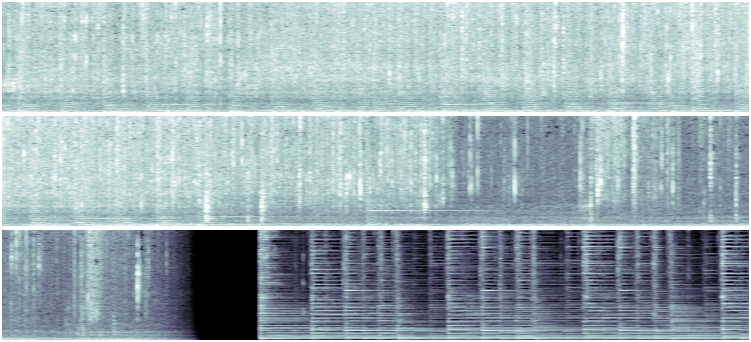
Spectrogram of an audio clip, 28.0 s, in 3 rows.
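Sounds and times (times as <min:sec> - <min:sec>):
food sizzling in oil: 0:00.0 - 0:17.6.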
